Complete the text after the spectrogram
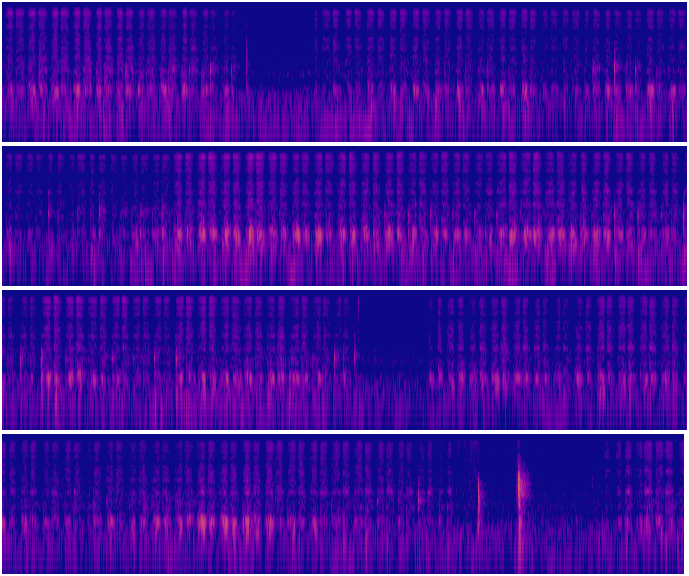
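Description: A coloured pencil scratches rapidly back and forth on paper, close up.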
